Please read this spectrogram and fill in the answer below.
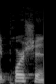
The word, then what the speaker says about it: Porsche: And the guy was like, if you can't say Porsche in two syllables, you're not allowed to own one.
